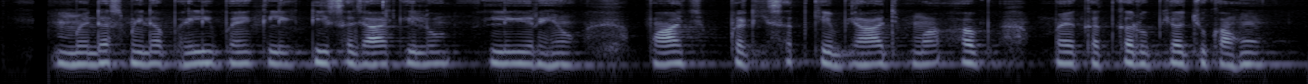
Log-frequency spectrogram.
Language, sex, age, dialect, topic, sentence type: Chhattisgarhi, male, 18-24, Central, banking, question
